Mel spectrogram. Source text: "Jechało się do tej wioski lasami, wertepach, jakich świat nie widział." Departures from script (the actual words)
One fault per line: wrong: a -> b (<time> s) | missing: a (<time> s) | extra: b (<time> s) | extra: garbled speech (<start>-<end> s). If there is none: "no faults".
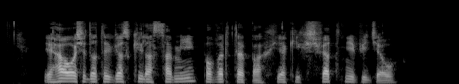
extra: po (2.0 s)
